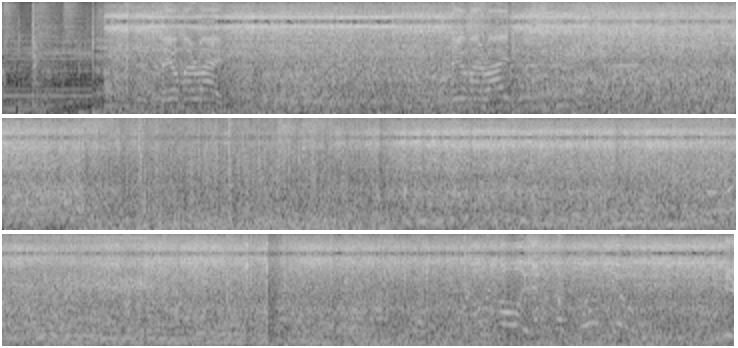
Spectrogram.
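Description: Jump-plane engines running on the ground, with propeller wash blowing across the microphone as a loud steady roar. The roar grows fuller partway through, and a low engine drone comes through under it from about halfway on.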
